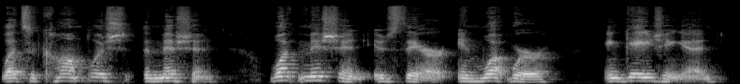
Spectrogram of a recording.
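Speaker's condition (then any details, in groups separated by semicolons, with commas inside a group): ALS; walking impaired, not yet bad, expects progression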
